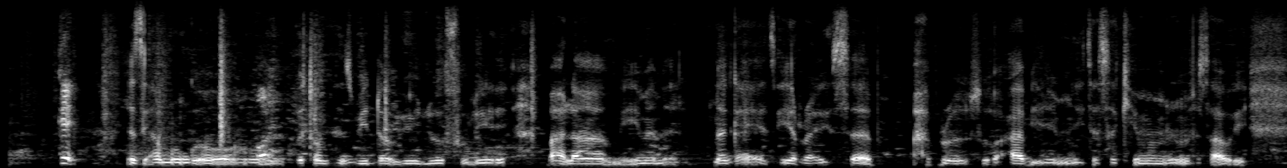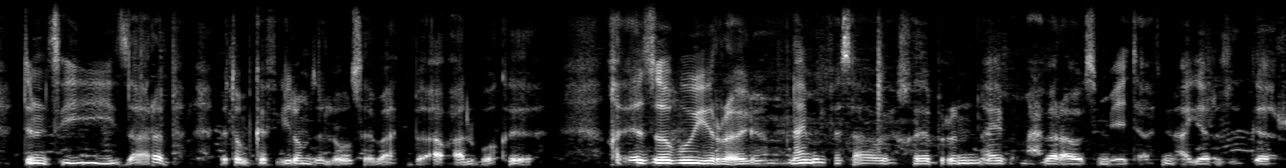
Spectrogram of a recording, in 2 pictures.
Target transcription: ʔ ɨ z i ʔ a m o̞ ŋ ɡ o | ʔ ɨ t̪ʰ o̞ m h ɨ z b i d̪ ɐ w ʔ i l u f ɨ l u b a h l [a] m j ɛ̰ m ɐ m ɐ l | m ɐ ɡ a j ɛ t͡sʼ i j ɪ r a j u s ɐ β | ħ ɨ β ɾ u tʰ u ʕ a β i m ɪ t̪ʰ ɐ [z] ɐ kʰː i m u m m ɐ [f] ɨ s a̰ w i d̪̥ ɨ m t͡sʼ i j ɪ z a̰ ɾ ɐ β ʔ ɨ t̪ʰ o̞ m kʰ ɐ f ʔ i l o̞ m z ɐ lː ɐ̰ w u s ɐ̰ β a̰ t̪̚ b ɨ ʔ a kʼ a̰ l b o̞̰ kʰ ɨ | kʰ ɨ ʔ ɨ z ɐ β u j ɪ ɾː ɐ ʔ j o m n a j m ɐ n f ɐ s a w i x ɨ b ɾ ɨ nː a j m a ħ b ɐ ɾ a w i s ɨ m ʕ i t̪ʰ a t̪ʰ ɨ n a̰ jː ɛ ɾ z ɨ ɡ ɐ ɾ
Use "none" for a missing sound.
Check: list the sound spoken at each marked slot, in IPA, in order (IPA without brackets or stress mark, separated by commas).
a, s, f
